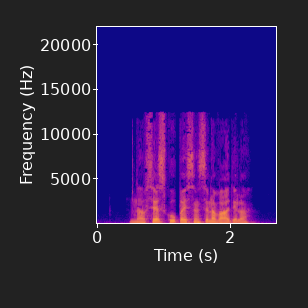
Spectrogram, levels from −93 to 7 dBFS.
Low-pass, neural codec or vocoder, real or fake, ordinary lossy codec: 19.8 kHz; autoencoder, 48 kHz, 128 numbers a frame, DAC-VAE, trained on Japanese speech; fake; AAC, 32 kbps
